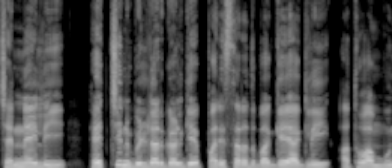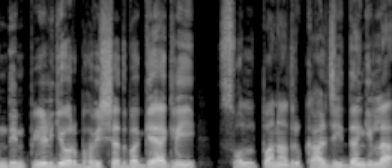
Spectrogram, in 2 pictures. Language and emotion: Kannada, disgusted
